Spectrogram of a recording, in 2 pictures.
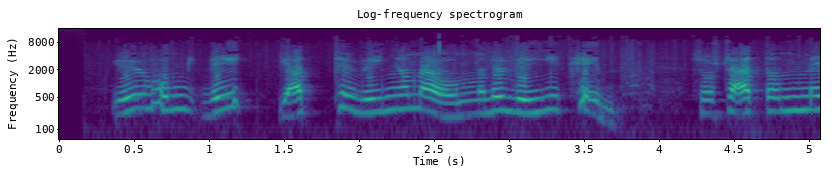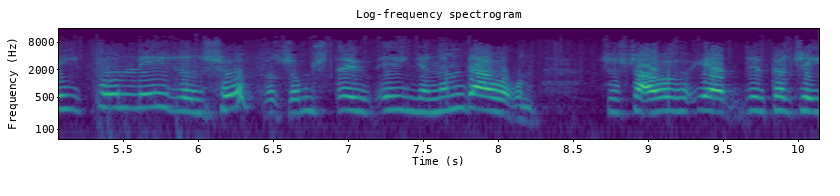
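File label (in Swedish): Maglarp Skåne, dialekter; Folkminnen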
